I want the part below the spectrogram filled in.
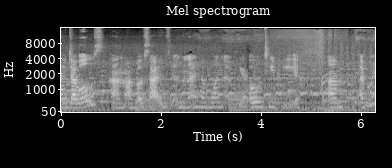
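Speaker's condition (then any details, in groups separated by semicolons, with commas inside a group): Cerebral palsy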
